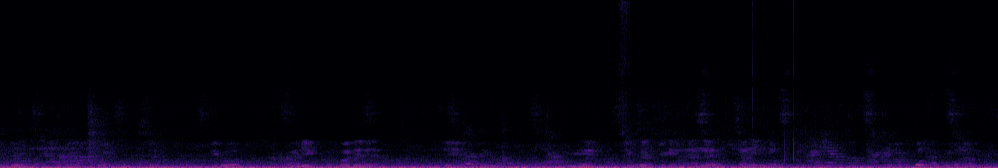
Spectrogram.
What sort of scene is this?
crowded indoor space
